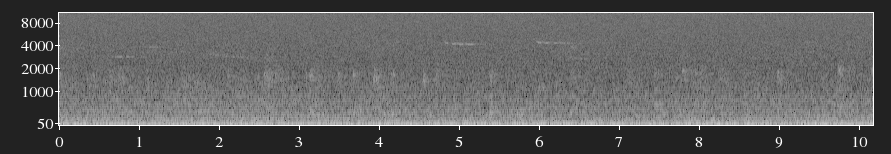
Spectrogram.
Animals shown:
Red-winged Blackbird (Agelaius phoeniceus)

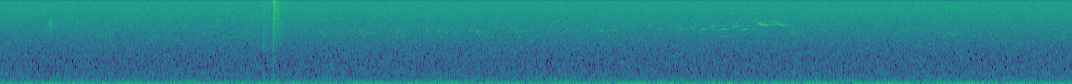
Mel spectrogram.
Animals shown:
Yellow-rumped Warbler (Setophaga coronata), Ovenbird (Seiurus aurocapilla)

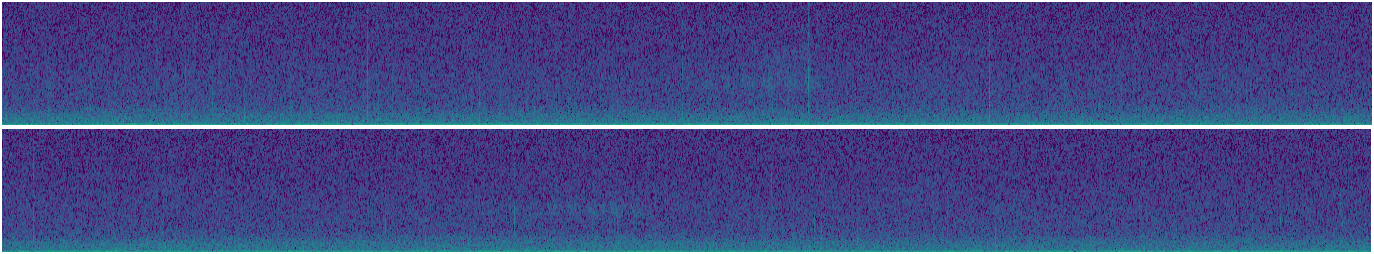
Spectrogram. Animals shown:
Black-throated Blue Warbler (Setophaga caerulescens), Ovenbird (Seiurus aurocapilla)

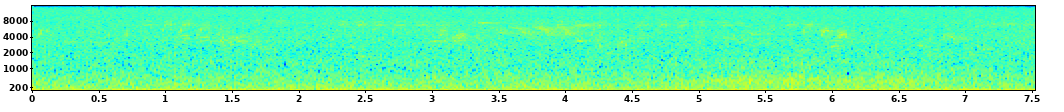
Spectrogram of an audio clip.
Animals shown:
Red-eyed Vireo (Vireo olivaceus), Black-capped Chickadee (Poecile atricapillus), American Redstart (Setophaga ruticilla)

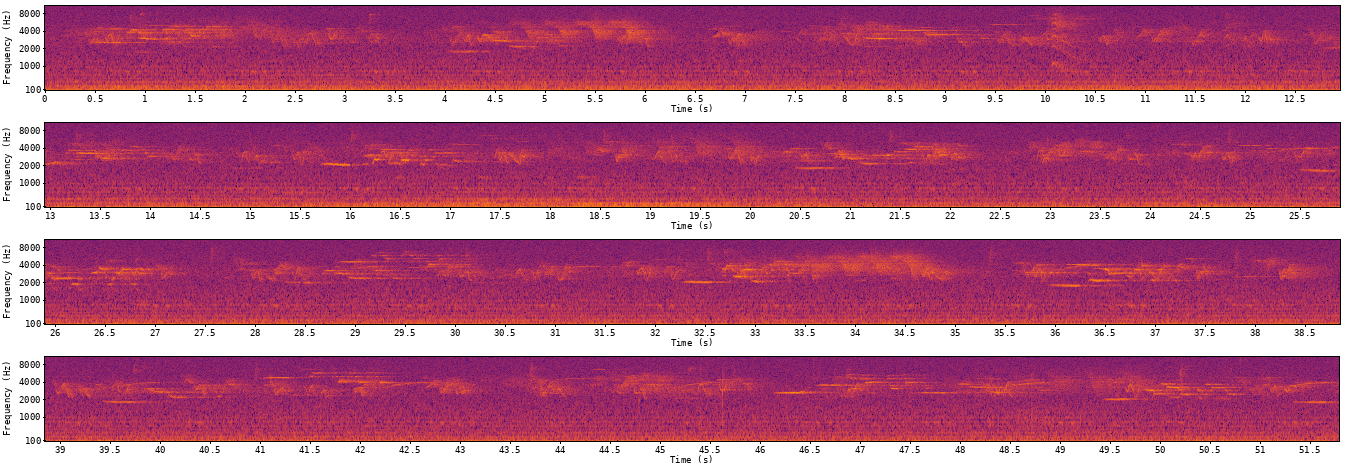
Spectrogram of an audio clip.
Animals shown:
Red-eyed Vireo (Vireo olivaceus), Ovenbird (Seiurus aurocapilla), Yellow-bellied Sapsucker (Sphyrapicus varius), Eastern Wood-Pewee (Contopus virens), Hermit Thrush (Catharus guttatus)

